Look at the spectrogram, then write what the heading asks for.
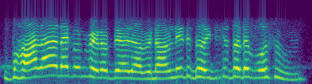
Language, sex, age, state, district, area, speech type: Bengali, female, 18-30, West Bengal, Darjeeling, rural, conversation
